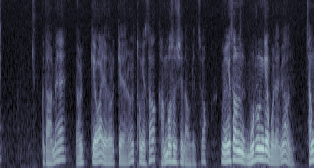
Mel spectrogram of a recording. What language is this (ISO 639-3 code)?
kor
